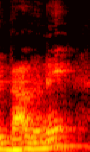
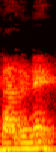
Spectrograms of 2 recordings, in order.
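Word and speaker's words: ballonet: both for the envelope as well as the ballonnet. I used to call it ballonnet until I heard the first talk by Professor Pant and recognize it should be pronounced as ballonnet.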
